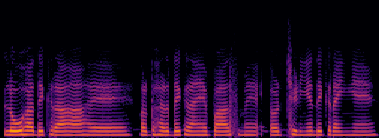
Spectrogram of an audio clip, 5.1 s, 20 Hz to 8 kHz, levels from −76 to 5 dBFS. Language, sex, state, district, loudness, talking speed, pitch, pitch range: Hindi, female, Maharashtra, Aurangabad, -24 LUFS, 190 wpm, 215 Hz, 210-220 Hz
